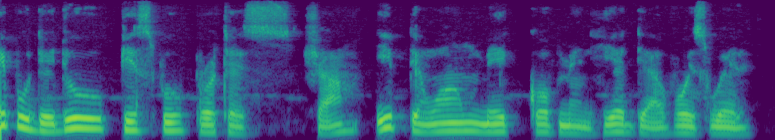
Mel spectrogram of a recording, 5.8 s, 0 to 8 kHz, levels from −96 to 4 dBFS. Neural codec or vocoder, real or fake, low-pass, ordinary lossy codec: none; real; none; none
